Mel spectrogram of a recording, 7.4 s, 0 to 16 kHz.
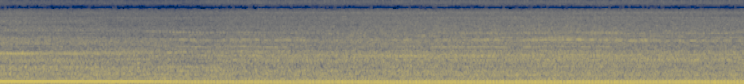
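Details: Procharged Nissan 350Z after fitting a new belt tightened to fix belt slip: the engine catches and settles into a steady, even idle with a faint supercharger whine and no belt squeal; sounds healthy.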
